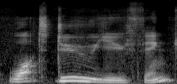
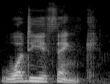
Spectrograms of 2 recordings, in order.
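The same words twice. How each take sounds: First: Each word of 'do you' is said separately. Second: The words 'what do you' run together. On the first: The speaker calls it wrong. "It's not" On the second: The speaker calls it right. "push the first three words together"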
